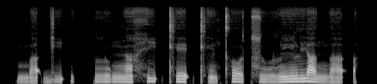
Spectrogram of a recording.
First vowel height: low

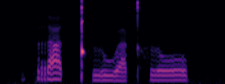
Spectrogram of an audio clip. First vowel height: low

